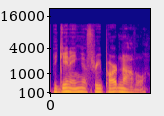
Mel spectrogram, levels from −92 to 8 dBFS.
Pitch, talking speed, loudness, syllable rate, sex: 120 Hz, 200 wpm, -16 LUFS, 5.5 syllables/s, male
